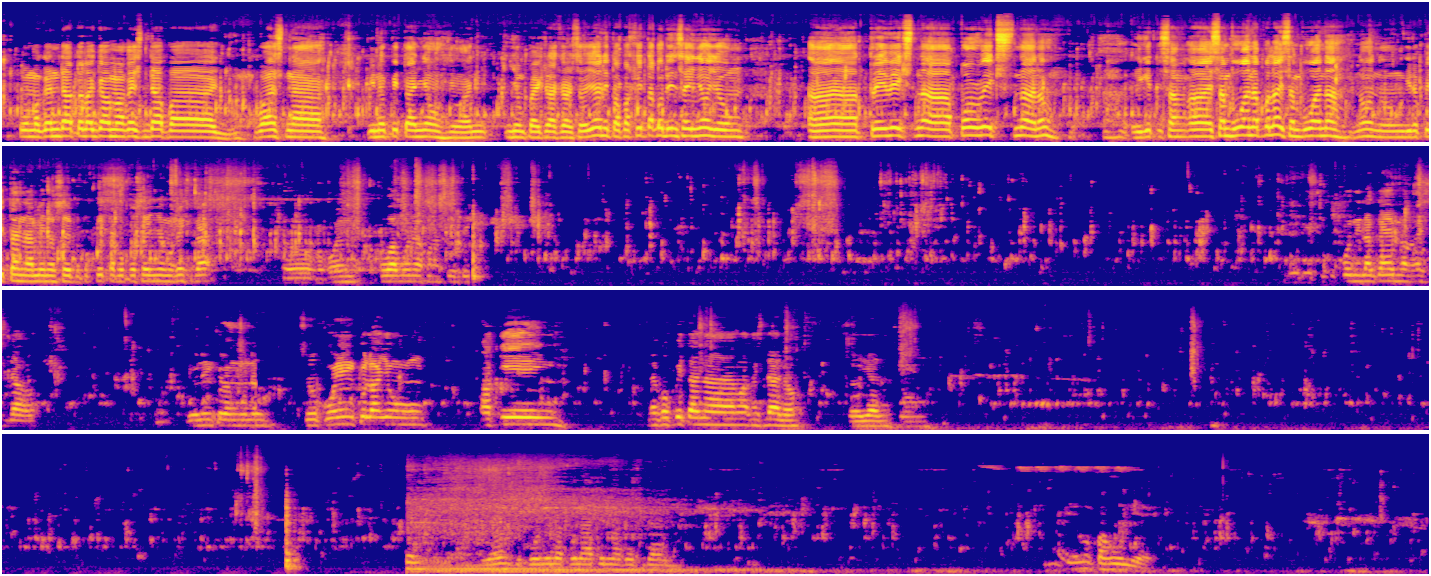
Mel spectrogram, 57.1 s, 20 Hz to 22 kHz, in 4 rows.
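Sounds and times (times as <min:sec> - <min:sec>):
water sloshing and splashing: 0:00.0 - 0:57.0.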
